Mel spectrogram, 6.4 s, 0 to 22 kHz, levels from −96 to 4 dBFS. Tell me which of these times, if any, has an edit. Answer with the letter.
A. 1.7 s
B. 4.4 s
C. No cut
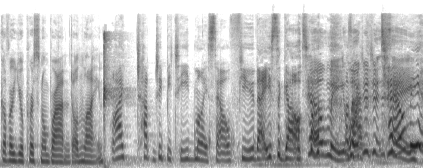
A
